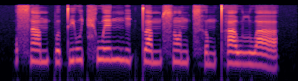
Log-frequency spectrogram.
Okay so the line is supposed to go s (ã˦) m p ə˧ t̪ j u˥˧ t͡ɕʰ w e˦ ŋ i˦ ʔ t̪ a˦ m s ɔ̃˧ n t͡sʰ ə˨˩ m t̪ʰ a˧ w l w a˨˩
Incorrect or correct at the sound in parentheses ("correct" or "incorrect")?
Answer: correct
